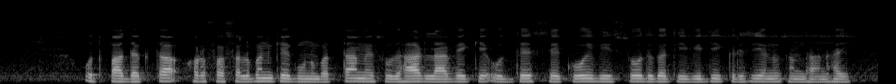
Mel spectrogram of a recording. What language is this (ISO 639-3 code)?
mag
